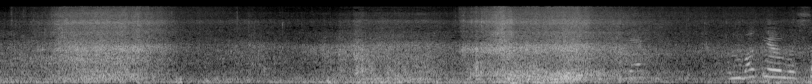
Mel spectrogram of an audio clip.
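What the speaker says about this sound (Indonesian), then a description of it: "Ombaknya besar deh." Big ocean waves surge and break at Tanjung Bira beach at high tide in the early morning, a steady roar of surf with gusty wind noise across the microphone, swelling louder midway.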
